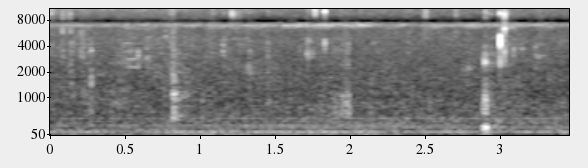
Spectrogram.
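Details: Quiet indoor room tone with a steady low hum and a few faint clicks and soft chewing-like taps; no animal calls.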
